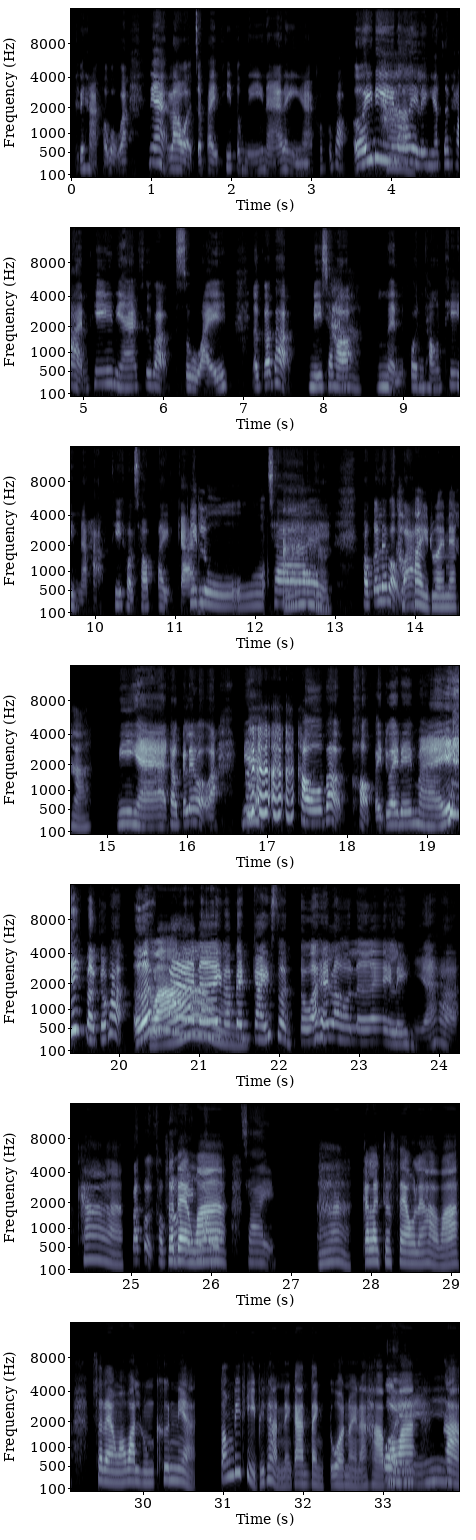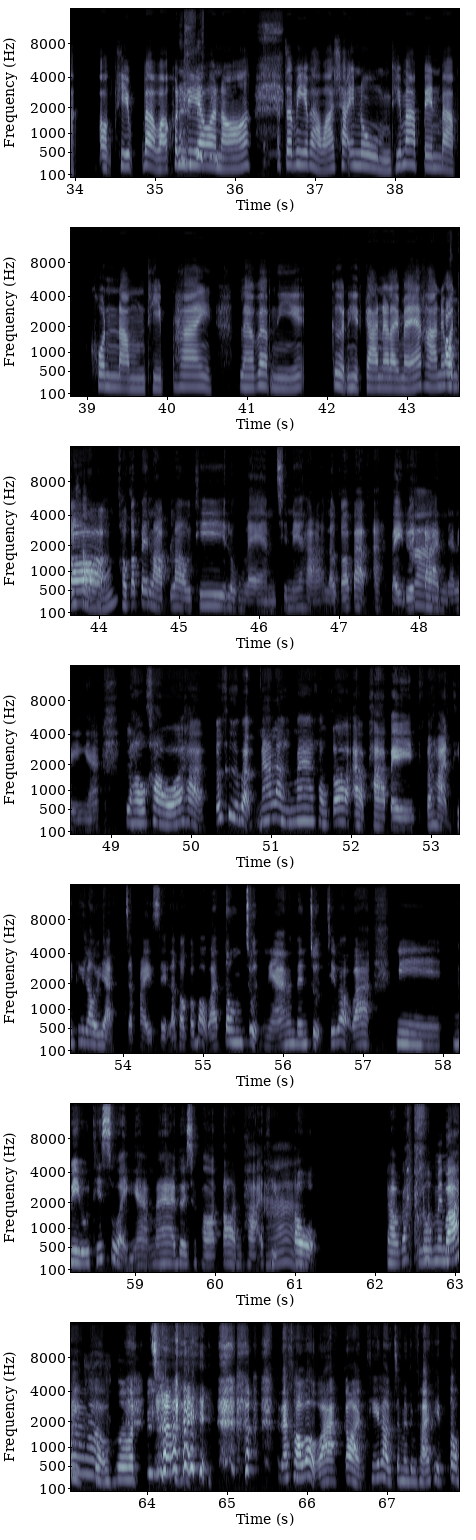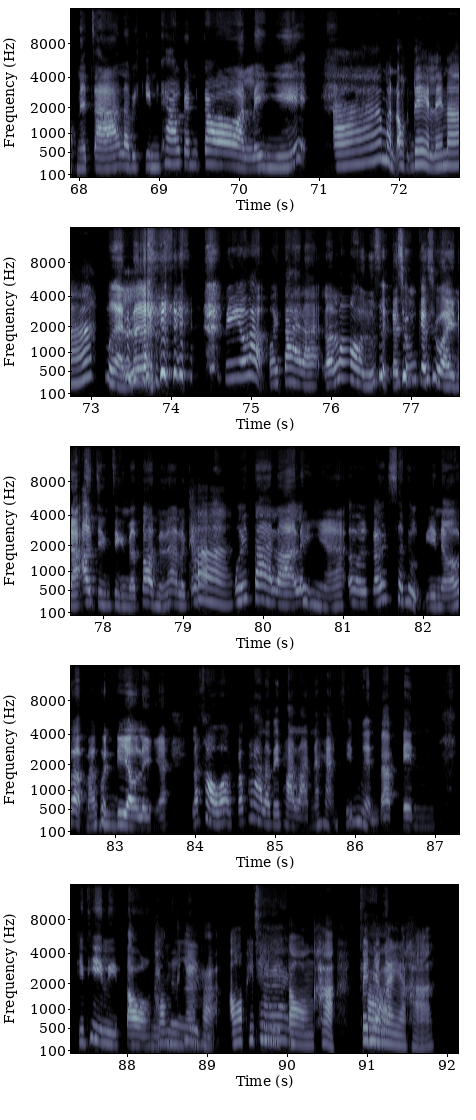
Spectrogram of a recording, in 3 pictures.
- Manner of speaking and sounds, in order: tapping; laugh; giggle; chuckle; other background noise; laughing while speaking: "ใช่"; chuckle; laugh; chuckle; laugh
- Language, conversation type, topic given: Thai, podcast, การออกทริปคนเดียวครั้งแรกของคุณเป็นอย่างไรบ้าง?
